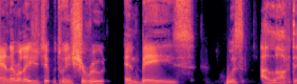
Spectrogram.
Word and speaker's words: Chirrut: Chirrut.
